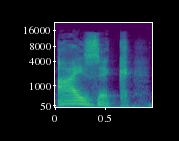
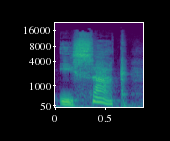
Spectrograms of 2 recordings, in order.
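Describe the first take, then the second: First: The name is said the English way. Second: The name is said the Spanish way. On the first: "we say Isaac. That's the pronunciation" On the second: "You guys say Isaac"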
